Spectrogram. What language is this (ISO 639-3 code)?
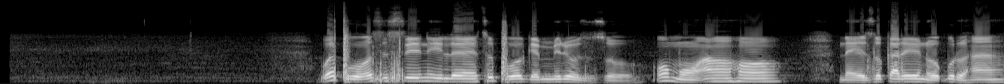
ibo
